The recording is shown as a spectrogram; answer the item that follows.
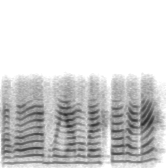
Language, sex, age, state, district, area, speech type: Assamese, female, 18-30, Assam, Majuli, urban, conversation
